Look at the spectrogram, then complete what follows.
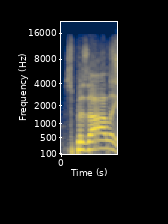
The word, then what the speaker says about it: Spazzali: Luke Spazzali, is that how you say it, Jake? Yep. Spazzali.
